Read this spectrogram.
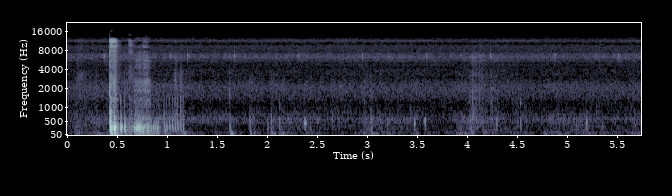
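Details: A brief gurgling rumble followed by soft scattered pops and bubbling from a hungry person's stomach; stomach growling (borborygmi).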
